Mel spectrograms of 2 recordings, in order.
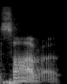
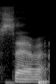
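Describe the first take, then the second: First: "Sarah" as SAH-ruh, first vowel as in "car"; Sarah without H. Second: "Sarah" as SAIR-uh, first vowel as in "air". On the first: Asking Americans about two name forms, "Sarah" as SAH-ruh. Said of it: "S A R A is Sarah". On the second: Asking Americans about two name forms, "Sarah" as SAIR-uh. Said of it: "You've got Sarah with a H". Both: Shown as a demonstration.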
